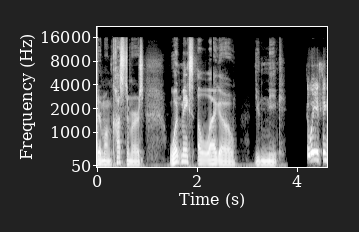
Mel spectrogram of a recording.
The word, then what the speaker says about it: Allegro: it started what is a lego am i pronouncing that right first of all a lego lego the name of the company is is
